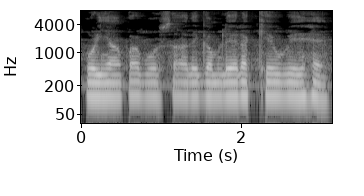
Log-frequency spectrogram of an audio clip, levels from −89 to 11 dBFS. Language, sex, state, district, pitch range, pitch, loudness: Hindi, male, Uttar Pradesh, Saharanpur, 115-120 Hz, 115 Hz, -18 LUFS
